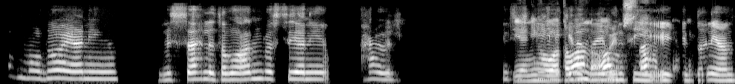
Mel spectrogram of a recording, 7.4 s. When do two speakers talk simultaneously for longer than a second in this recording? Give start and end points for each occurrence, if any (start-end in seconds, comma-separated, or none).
5.1-6.8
